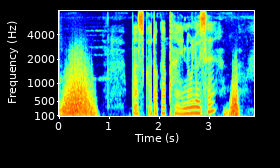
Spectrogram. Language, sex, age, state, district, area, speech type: Assamese, female, 30-45, Assam, Dibrugarh, rural, spontaneous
